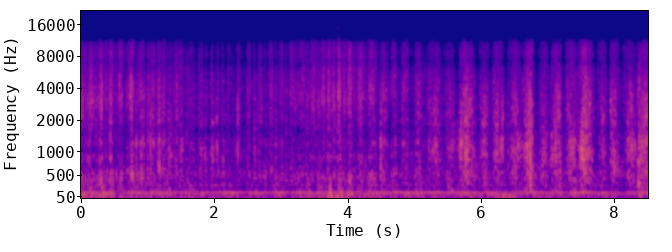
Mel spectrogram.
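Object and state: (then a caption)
Wood-look laminate floor being scratched. Fingernails scratch quickly back and forth across a large, solid, glossy wood-look laminate floor. The result is a run of dry, bright rasping strokes over a steady low hum.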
